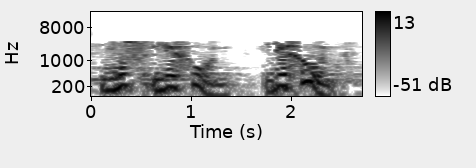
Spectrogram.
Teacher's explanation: اللام حاجه انها تطلع مكسوره ومرققه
